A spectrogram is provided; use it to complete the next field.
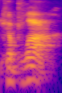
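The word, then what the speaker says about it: Qapla': But poorly pronounced would be Kapla.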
